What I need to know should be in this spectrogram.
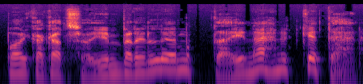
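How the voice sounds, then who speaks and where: A man narrating a fairy tale in a calm, even storybook reading. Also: medium pitch, dry recording.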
